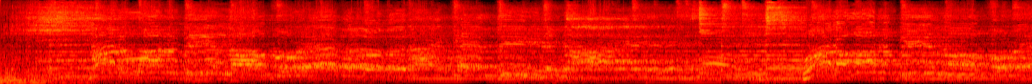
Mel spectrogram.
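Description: Live pop ballad: a woman singing long, gliding notes over piano and bass guitar, with an upward vocal swoop about a second in and again near the end.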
